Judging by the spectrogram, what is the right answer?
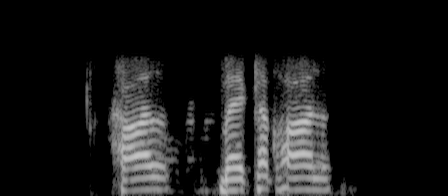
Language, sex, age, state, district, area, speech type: Hindi, male, 30-45, Uttar Pradesh, Sitapur, rural, conversation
